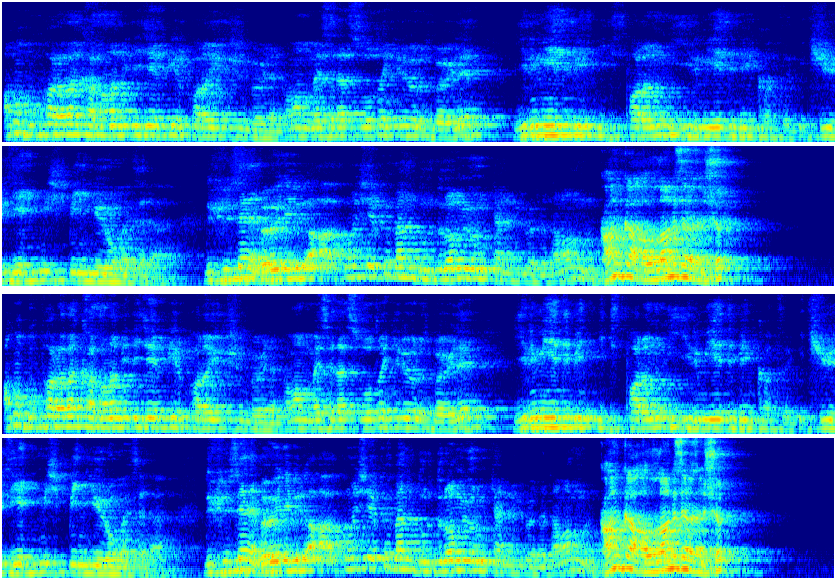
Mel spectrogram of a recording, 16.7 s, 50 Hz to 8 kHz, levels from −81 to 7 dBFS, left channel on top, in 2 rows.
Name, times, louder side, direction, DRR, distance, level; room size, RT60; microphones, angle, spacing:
voice 1, 0.0-4.7 5.1-9.9 10.3-14.2, right 1 dB, 80° right, -6 dB, 2.6 m, -27 dB
voice 2, 14.3-15.5, right 2 dB, 40° right, 5 dB, 0.9 m, -18 dB
15.5 x 6.8 x 5.9 m, 1.0 s
head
